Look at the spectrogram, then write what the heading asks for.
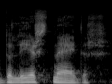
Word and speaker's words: Deleersnyder: So it's if it's done in Dutch, but in English it's Deleersnyder.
